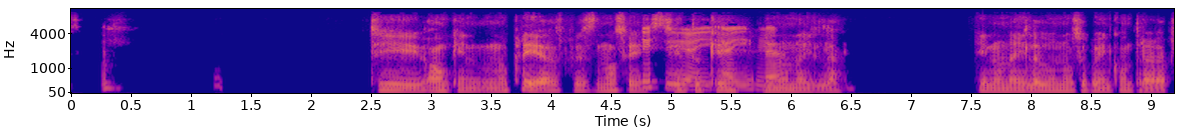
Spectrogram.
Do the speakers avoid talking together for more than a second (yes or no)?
no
